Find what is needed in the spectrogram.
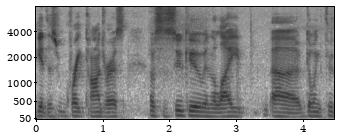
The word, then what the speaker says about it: Shizuku: Shizuku.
